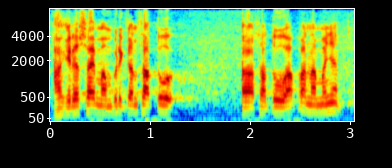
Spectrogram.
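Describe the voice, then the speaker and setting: A man's voice: on the high side, steady tone, fast talker, a bit bright, smooth. A man preaching a sermon as pastor, joking and firing rhetorical questions straight at his congregation. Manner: jokey, acts out dialogue. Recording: reverberant hall.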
